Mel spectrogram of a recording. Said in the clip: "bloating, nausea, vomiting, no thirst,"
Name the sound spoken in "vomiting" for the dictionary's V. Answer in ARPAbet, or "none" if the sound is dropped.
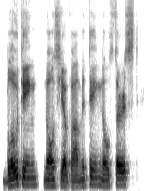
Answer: V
